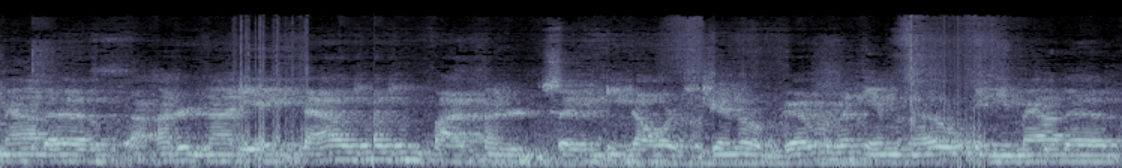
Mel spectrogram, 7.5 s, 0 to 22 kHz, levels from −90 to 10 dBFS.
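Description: From 1.55 to 2.05 s, processor overload crackle tears through the audio: the processor keeps missing its deadlines for buffers of a few milliseconds, and each miss replays a scrap of old audio with hard edges. Unlike a skip, it is a sustained gritty burst rather than one event.

At 2.49 s a CD skip gives a single tick, a very brief mute, and then the sound resumes from a different point on the disc, so the audio jumps instead of crackling.

From 6.29 to 6.56 s the same overload crackle returns as a shorter burst of torn, repeated fragments.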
